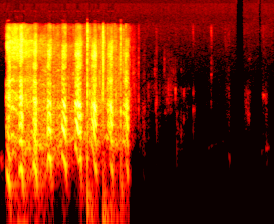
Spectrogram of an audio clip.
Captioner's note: laughs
